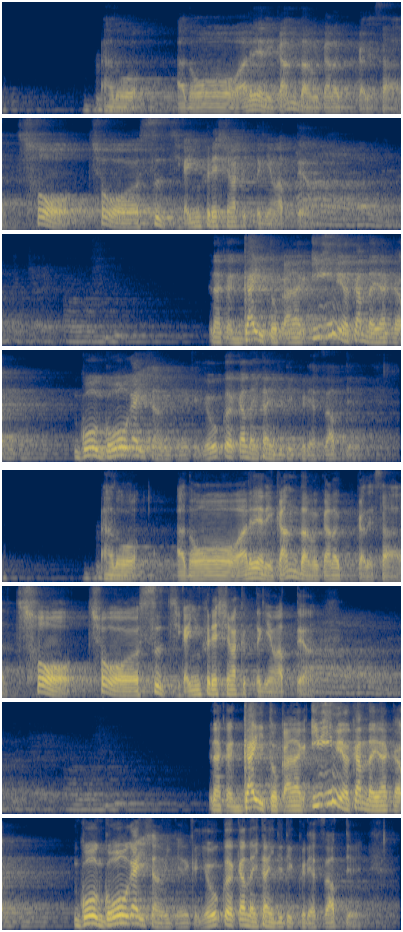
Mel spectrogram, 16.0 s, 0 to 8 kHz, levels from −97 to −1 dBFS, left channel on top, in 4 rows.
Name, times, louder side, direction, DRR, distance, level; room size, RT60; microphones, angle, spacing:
voice 1, 1.0-1.3 1.7-7.1 10.1-12.0 12.7-15.6, right 6 dB, 60° right, 14 dB, 0.3 m, -25 dB
voice 2, 6.9-9.2 10.1-10.3 14.5-15.1, equal, 30° left, -2 dB, 1.6 m, -45 dB
13.0 x 12.5 x 3.6 m, 2.1 s
head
